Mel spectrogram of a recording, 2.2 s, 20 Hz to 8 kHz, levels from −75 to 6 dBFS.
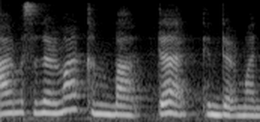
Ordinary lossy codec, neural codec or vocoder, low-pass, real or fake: none; codec, 16 kHz, 0.5 kbps, FunCodec, trained on LibriTTS, 25 frames a second; 7.2 kHz; fake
